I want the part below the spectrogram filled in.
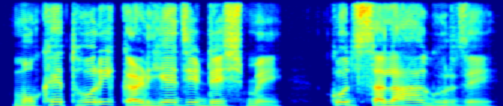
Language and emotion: Sindhi, neutral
